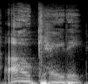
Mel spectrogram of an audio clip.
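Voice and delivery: loud imitation of a crazy old star; mock-grand, projected needling question; Cloris Leachman. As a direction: call it out loudly, hammed-up. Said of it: "then Cloris is like".

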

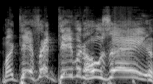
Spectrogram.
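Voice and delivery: high, slow, loud retold shout; heated yell. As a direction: re-enact yelling back in an argument. Retold shouting match, own retort.

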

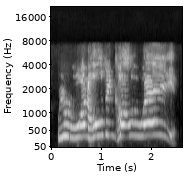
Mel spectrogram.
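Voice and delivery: mocking the team's management in a high, loud voice; mocking Jaguars management. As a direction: whine it like a sore team executive clinging to past glory. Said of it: "Jaguars management is clinging on".

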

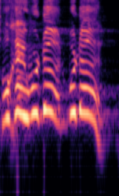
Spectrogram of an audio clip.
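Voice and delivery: put-on high, loud, eager kid voice; imitating relieved kid. Son quitting bull riding to his dad, high and eager. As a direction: blurt it out like a relieved boy. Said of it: "He goes".

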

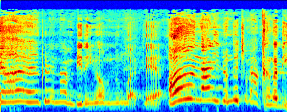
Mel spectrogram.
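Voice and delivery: mock half-hearted, softened confession; imitated lukewarm musing; vague admission. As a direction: toss it off noncommittally, as if unconvinced. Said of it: "막연하게".

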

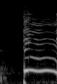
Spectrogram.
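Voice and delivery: very high, ringing ding; imitated ding. Storyteller mimics a sudden realization, high ding. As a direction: sing out a bell-like ding. Imitated elevator or alert chime.

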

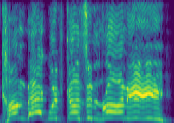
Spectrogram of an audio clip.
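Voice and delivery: high, slow yell after a runaway horse; high slow mock yell, chasing the horse down the driveway; retold scream. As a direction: call out desperately after the horse. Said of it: "we're screaming at the horse".

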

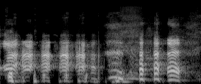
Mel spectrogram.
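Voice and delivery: long burst of amused laughter; real laughter. Real, not acted. Laughs at the chat's joke.

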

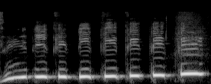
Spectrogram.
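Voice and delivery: very high, loud staccato squeals; mimicked squealing. Comedian prompting host about the film line, high loud squealing. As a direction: squeal a string of piercing syllables.

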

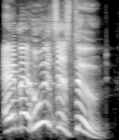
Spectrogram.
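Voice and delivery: high, loud, confrontational demand; going off. Retold or imitated. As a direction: confront the stranger hard. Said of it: "went left on him quick".

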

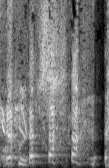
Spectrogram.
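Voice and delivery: high amused gasp of surprise; mock surprise. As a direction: react half laughing. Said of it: "I said".

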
